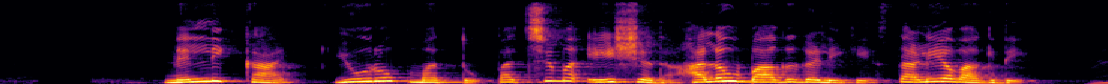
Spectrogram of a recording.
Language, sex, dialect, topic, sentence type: Kannada, female, Coastal/Dakshin, agriculture, statement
